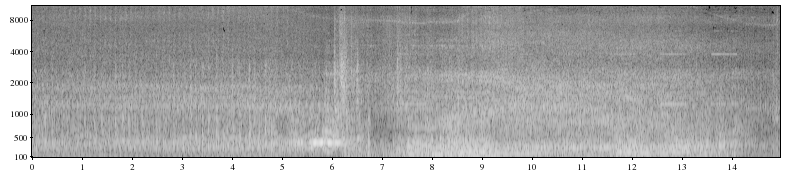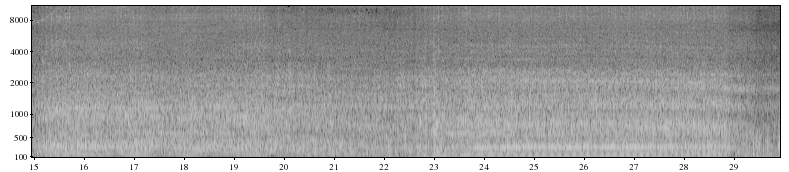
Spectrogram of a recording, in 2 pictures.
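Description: JCB 3CX backhoe loader's diesel engine running, with a loud crash about six seconds in as a bucketful of soil is tipped into the steel dump truck bed. The engine then works harder for several seconds before settling back to a steady drone.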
